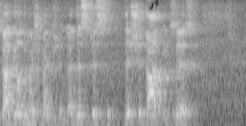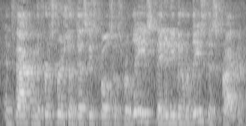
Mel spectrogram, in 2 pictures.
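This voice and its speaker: A man with a high-pitched voice talks at a fairly quick pace with ordinary pitch variation, over noticeable background noise and audible room echo. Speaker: researcher and conference speaker. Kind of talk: conference lecture with slides. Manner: fast.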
